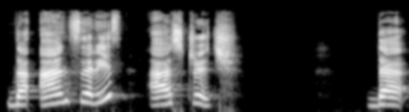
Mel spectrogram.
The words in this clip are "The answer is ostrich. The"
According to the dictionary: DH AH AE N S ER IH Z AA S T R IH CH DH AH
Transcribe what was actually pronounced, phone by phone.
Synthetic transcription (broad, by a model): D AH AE N S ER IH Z AA S T R IH CH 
